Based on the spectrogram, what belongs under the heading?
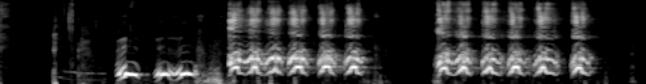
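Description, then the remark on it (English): A person imitates a crow call by mouth, used as a turkey-hunting call to make turkeys gobble, starting with a few short wavering notes, then two loud bursts of rapid, harsh caws, about five or six each, separated by a brief pause. “Maybe I'll try a crow call.”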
